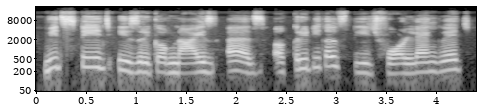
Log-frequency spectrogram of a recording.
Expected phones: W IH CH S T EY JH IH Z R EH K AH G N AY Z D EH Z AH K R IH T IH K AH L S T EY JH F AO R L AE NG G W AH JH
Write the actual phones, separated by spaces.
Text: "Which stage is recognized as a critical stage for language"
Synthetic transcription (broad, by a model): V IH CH S T EY JH IH Z R EH K AH G N AY Z D EH Z AH K R IH T IH K AH L S T EY JH F AO R L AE NG G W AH JH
